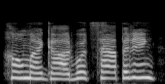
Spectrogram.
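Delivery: frightened cry for help; panicked. A narrator's reading. Collapsing on the floor.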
